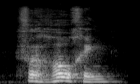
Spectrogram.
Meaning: 1. increase, the act of raising 2. elevation, an eminence (raised portion of land) 3. elevated body temperature, mild fever, febrile hyperthermia
- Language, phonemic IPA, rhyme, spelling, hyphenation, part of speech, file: Dutch, /vərˈɦoːɣɪŋ/, -oːɣɪŋ, verhoging, ver‧ho‧ging, noun, Nl-verhoging.ogg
